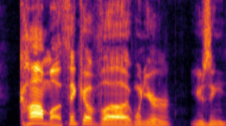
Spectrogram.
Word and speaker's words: Kamala: you need help, and this is for the people who call her Kamala and Kamla or whatever they say, but it's comma. Think of when you're using grammar and you put a comma in a sentence.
